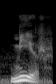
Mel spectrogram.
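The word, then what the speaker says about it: мир: In Russian, it's the word mir, M-I, just 3 letters, mir. Just like the space station, remember the Soviet space station called Mir?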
